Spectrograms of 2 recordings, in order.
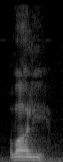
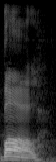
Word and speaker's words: Баал: И не будешь более звать меня Ваали. Ваали или Ваал. Или правильно оно произносится как Баал.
